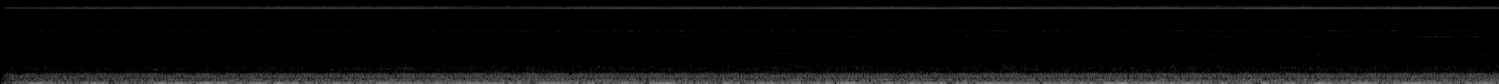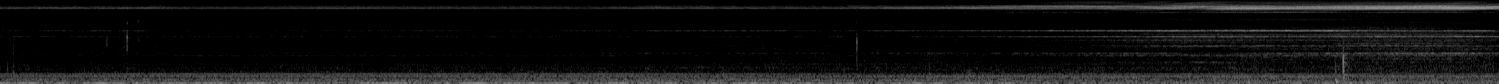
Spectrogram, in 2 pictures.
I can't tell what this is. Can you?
Soundscapes > Indoors
Women’s Bathroom in SAC Basement
Loud as hell bathroom in the basement of one of the buildings on my campus. There was also a freaky crack in the wall. Works best if you turn it up.
bathroom, drone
